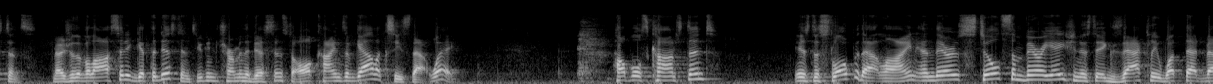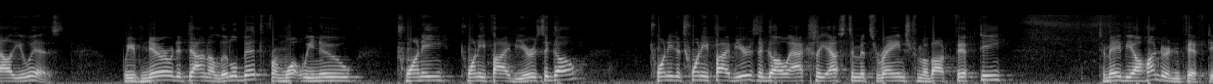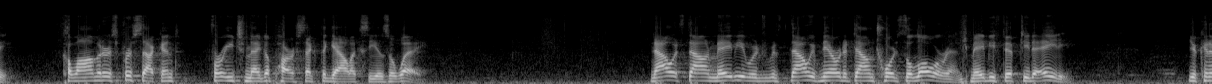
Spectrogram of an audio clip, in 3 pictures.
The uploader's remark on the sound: Live Class Lecture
